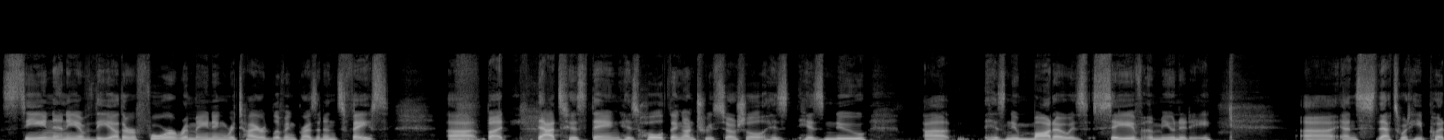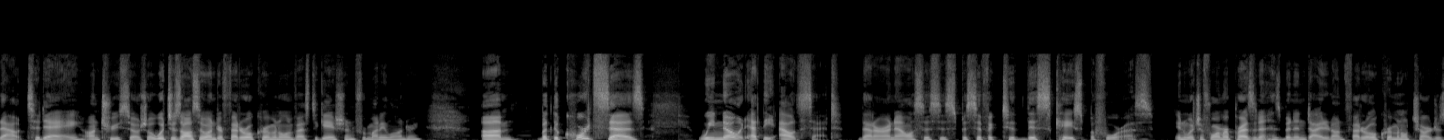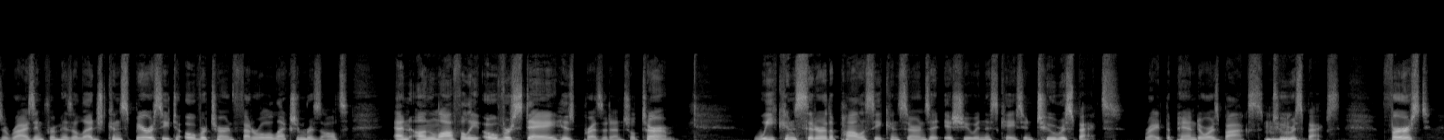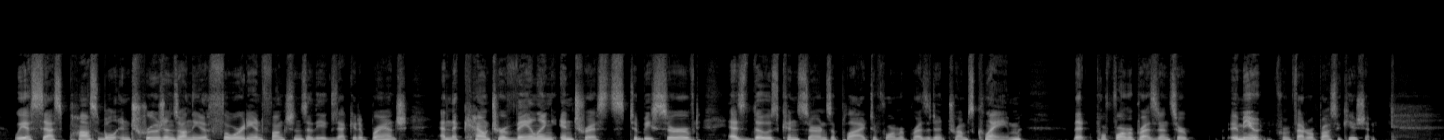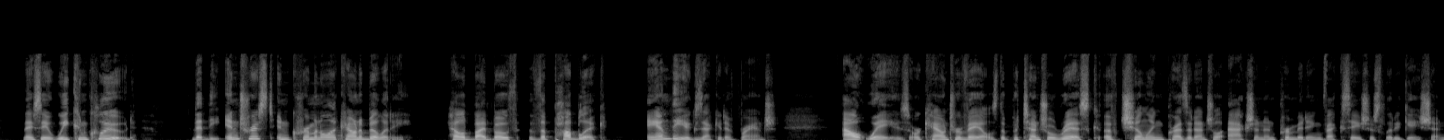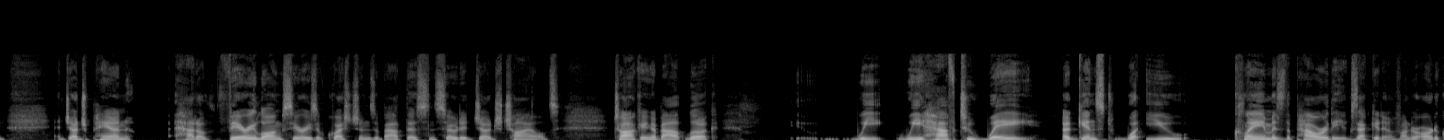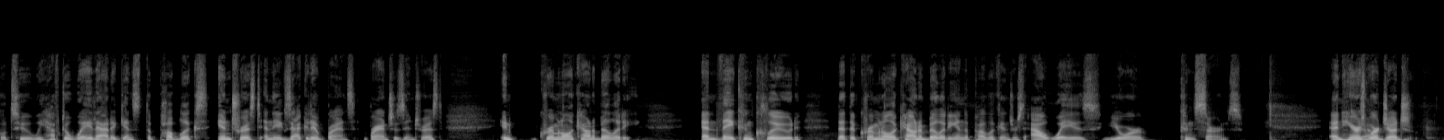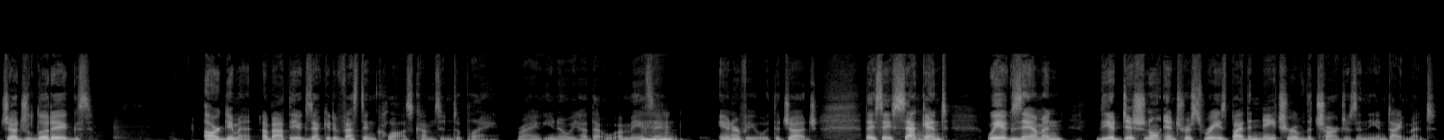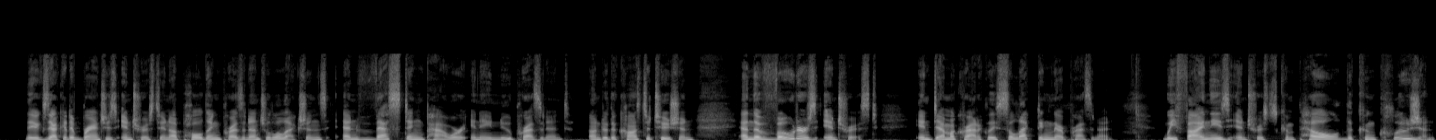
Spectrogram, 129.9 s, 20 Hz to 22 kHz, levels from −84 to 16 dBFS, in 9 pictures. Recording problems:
none

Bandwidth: 13.5 kHz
